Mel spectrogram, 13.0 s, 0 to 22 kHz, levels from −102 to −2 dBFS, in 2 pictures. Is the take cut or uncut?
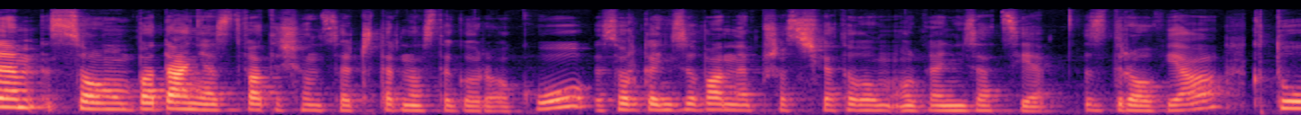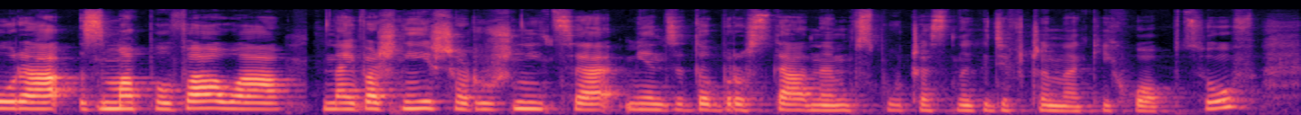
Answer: cut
